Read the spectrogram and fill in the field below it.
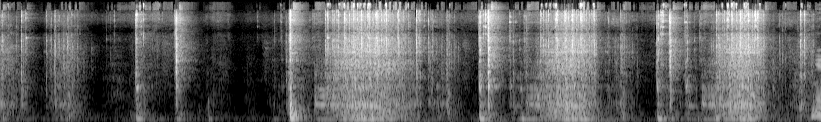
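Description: Short, close bursts of a sewing machine stitching blouse fabric, rhythmic needle clatter starting and stopping, with quieter pauses of handling between runs.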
